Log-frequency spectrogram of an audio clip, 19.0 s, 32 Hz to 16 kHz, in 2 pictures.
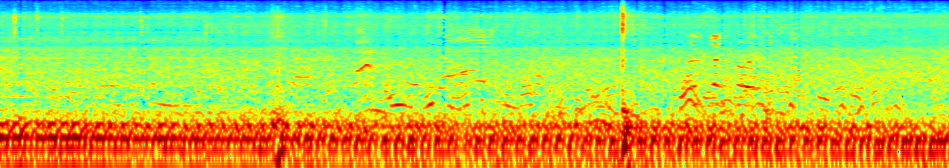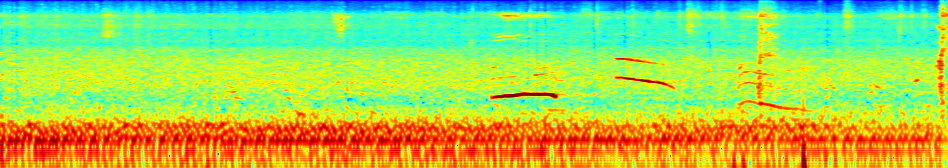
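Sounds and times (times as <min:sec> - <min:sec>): car engine running at low revs: 0:00.0 - 0:18.9
short calls: 0:03.4 - 0:18.9.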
